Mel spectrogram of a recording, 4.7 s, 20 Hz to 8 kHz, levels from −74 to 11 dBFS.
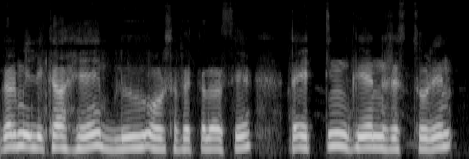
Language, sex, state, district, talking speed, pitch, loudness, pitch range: Hindi, male, Arunachal Pradesh, Longding, 180 wpm, 170 Hz, -14 LUFS, 155-180 Hz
